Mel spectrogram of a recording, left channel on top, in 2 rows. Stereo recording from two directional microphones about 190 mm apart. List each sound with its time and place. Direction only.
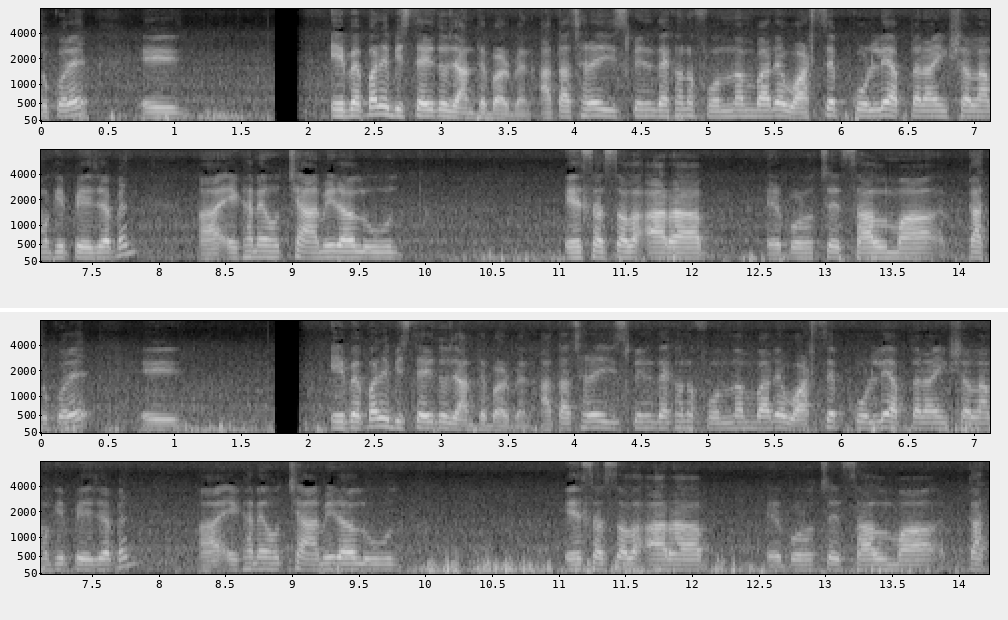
0.1 s speech: 35° left (ahead or behind)
2.1 s speech: 30° left (ahead or behind)
11.0 s speech: 30° left (ahead or behind)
